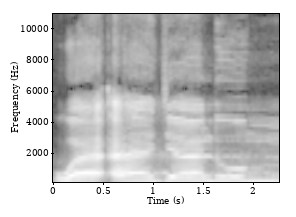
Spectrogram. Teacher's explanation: harokat tanwinnya dimasukkan ke dalam huruf mim dengan cara ditekan kemudian ditahan lebih kurang 2 kali ketukan. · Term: idgham bi ghunnah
